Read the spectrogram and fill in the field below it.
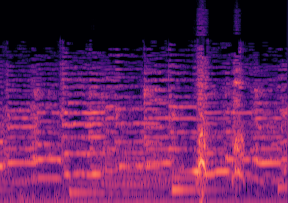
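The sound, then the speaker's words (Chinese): A human voice imitates a small dog, with drawn-out whiny tones breaking into a couple of sharp, higher-pitched yapping barks near the end, fairly loud throughout. “喂喂喂喂喂，这是小狗，在哪？”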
